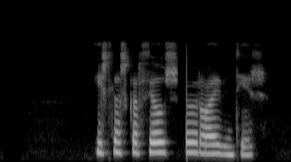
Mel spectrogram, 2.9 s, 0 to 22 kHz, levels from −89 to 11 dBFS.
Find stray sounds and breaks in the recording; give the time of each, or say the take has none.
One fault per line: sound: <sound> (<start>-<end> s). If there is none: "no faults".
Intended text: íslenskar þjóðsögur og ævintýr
sound: dropout (1.8-1.9 s)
